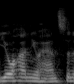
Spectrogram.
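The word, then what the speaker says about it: Jóhann Jóhannsson: I think Johan Johansson is how you say it.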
